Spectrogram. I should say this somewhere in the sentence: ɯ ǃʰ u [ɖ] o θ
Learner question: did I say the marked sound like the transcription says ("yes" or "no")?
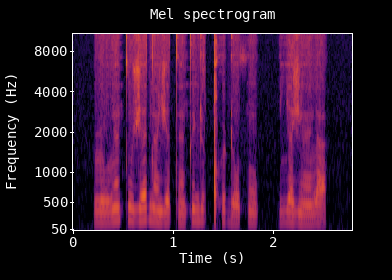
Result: yes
